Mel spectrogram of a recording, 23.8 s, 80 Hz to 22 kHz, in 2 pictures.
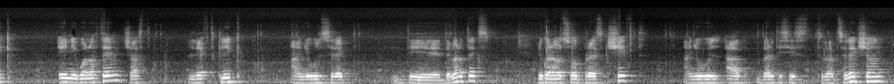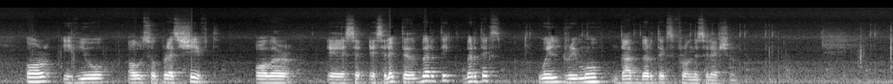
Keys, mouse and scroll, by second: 2.0 click, 3.4 click, 3.8 click, 4.1 click, 4.6 click, 5.8 click, 6.3 click, 8.3 shift+click, 8.8 shift+click, 9.1 shift+click, 10.0 shift+click, 10.4 shift+click, 10.8 shift+click, 18.8 shift+click, 19.6 shift+click, 20.3 shift+click, 21.0 shift+click, 21.3 shift+click, 21.7 shift+click, 22.0 shift+click, 23.4 click.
